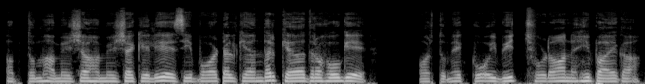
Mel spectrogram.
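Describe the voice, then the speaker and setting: A man's voice: fairly high pitch, level tone, unhurried, darkish tone, no room sound, natural voice. A man voicing a vengeful female witch ghost in a cartoon horror story, with a menacing, accusing, dramatic delivery. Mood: vengeful, mocking. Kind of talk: animated horror story dialogue.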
